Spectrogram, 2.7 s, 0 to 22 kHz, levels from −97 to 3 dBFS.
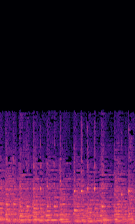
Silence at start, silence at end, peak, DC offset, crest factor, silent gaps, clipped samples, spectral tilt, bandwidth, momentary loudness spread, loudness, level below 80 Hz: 0 s; 0 s; -12 dBFS; under 0.1%; 14 dB; none; under 0.1%; -3 dB/octave; 11.5 kHz; 2 LU; -26 LUFS; -60 dBFS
